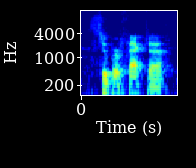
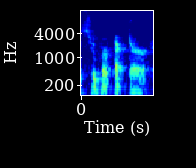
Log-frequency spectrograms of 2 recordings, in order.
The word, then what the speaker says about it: superfecta: I laughed when you said superfecta, because I'm going to say it wrong. I always put the ER at the end, superfector.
